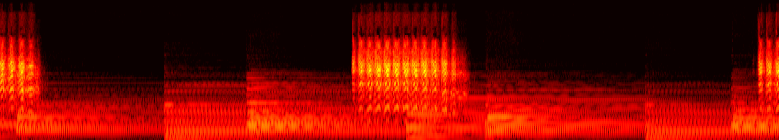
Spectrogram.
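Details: Goat giving a wavering, pulsed bleat midway through, with shorter cut-off bleats at the start and end, all set against continuous piano music.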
